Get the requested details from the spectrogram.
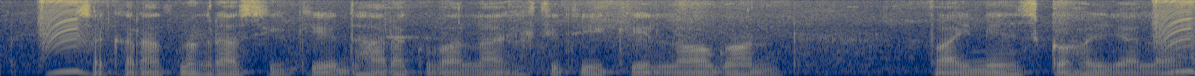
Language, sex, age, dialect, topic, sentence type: Bhojpuri, male, <18, Southern / Standard, banking, statement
